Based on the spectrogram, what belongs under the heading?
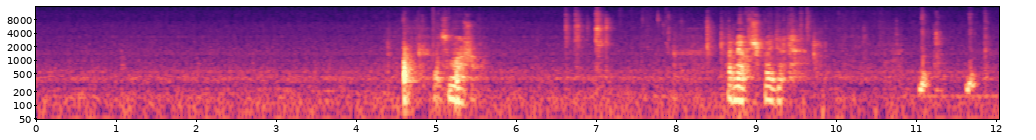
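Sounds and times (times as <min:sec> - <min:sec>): faint steady hiss: 0:00.0 - 0:12.0.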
